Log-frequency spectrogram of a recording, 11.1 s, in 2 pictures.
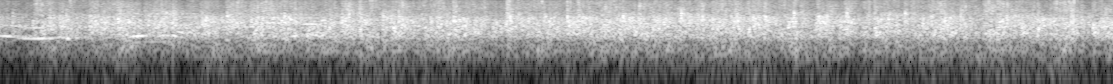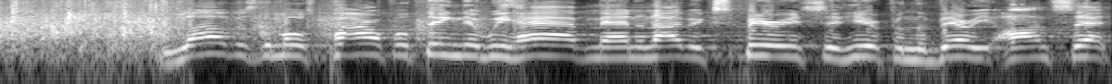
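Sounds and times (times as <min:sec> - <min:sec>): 
audience applause: 0:00.0 - 0:07.9
speech: 0:06.4 - 0:11.1.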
